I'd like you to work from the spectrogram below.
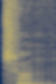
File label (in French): "cheng3", chinois; Cours de Chinois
